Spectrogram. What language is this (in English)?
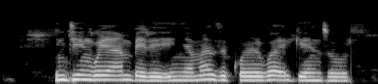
Kinyarwanda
